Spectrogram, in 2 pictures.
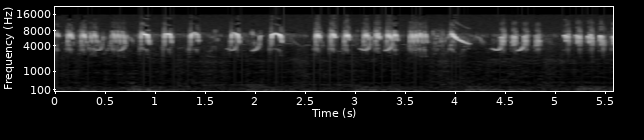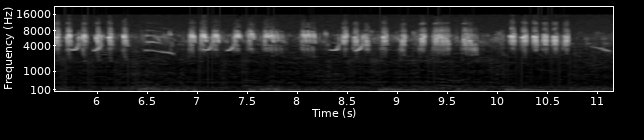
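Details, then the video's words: Singing Bushlark in India pouring out song laced with imitations of Indian Robin, Pied Bushchat, Plain Prinia, Common Woodshrike and others. A dense, continuous stream of rapid, very high twittering notes and trills with only brief pauses, over a quiet low hum. "Singing Bushlark singing and mimicking"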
